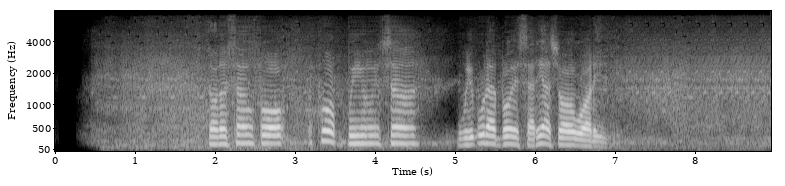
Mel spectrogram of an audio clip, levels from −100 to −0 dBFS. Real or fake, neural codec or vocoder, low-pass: fake; codec, 16 kHz, 1.1 kbps, Voila-Tokenizer; 7.2 kHz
